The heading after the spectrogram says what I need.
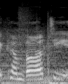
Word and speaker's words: Qambathi: And you're supposed to say it with a click, but my Zulu's still up and coming. So Qambathi is QAMBATHI.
